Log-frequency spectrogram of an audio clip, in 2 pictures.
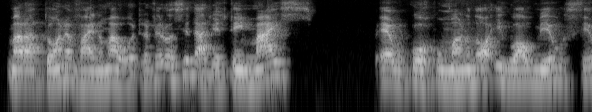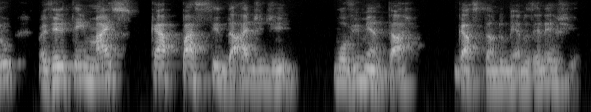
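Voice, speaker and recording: A Brazilian man in a spiritist study group explains ideas through everyday comparisons and playful sound effects. His voice is fairly high for a man, and the recording sounds dull and muffled. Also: moderate pace, reverberant. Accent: Brazilian Portuguese. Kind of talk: spiritist book study discussion.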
